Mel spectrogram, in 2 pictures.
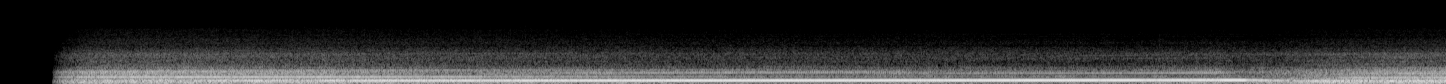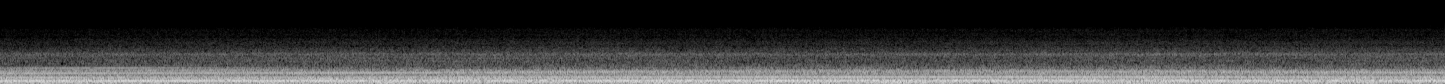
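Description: Proton Savvy's 1.2-litre four-cylinder engine heard from inside the cabin under steady load at high speed, with road and tyre noise beneath it. It comes in about half a second in and climbs slowly in pitch. About twelve seconds in it drops sharply in pitch and briefly dips in loudness as the car shifts up into fifth gear, then runs on evenly at the lower pitch.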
